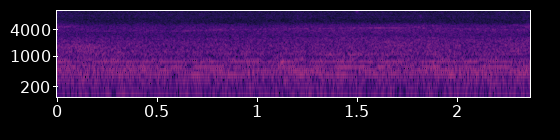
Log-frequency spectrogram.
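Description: A steady drone of several held tones, unchanging throughout, under a faint hiss.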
